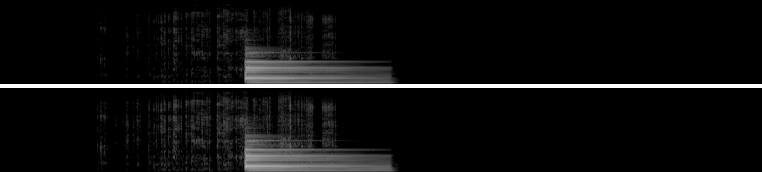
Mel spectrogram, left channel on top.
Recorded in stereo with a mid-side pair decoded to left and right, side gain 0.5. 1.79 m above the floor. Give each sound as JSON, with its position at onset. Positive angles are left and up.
{"t": 1.0, "sound": "tearing paper", "azimuth_deg": -35, "distance_m": 0.6}
{"t": 2.5, "sound": "a guitar", "azimuth_deg": -30, "distance_m": 1.0}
